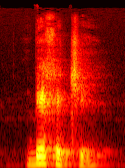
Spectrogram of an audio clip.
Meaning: diminutive of big
- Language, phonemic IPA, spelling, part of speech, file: Dutch, /ˈbɪɣəcə/, biggetje, noun, Nl-biggetje.ogg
